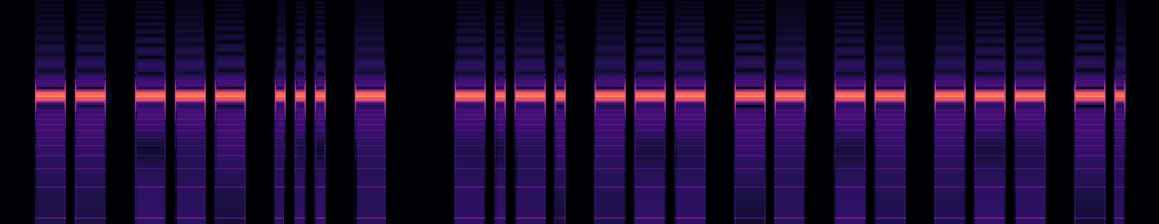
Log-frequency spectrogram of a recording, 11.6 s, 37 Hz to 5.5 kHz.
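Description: Morse code, heard as a keyed tone, about 12 wpm, 650 Hz. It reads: MOST COMMON
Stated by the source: Morse practice of English words at 12 wpm.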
